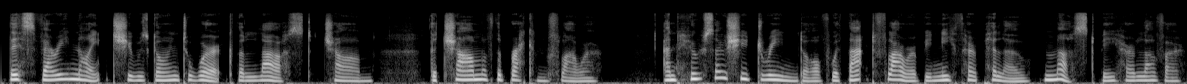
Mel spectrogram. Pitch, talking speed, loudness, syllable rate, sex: 190 Hz, 150 wpm, -18 LUFS, 4.0 syllables/s, female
